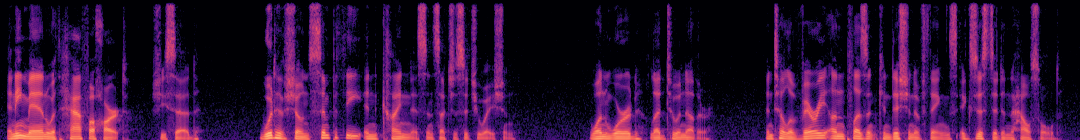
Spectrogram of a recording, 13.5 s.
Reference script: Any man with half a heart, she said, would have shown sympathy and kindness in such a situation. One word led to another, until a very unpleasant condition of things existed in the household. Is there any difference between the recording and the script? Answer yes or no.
no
